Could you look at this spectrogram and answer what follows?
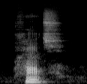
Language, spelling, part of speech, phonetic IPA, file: Polish, pchać, verb, [pxat͡ɕ], LL-Q809 (pol)-pchać.wav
